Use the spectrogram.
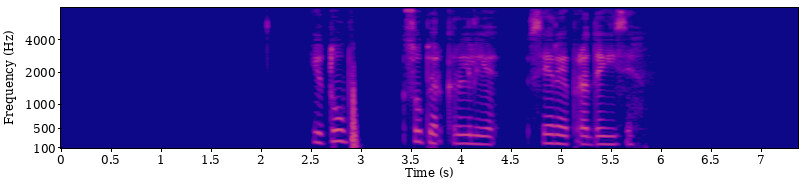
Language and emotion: Russian, neutral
